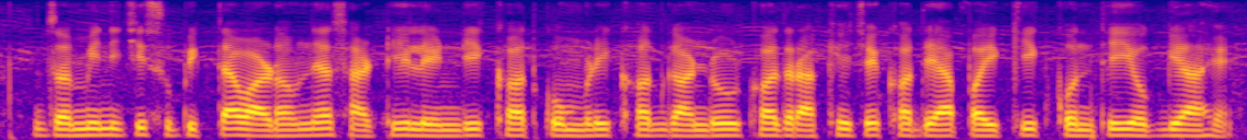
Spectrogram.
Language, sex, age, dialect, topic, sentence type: Marathi, male, 18-24, Northern Konkan, agriculture, question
